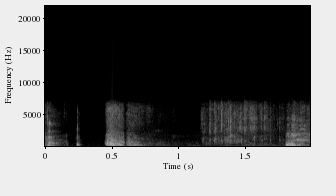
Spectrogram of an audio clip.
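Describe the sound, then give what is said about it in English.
Crunching of pistachios being chewed whole with their shells, heard as a few loud, crackly bursts separated by short pauses. “I'm just going to chew an entire thing of pistachios with the shells.”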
